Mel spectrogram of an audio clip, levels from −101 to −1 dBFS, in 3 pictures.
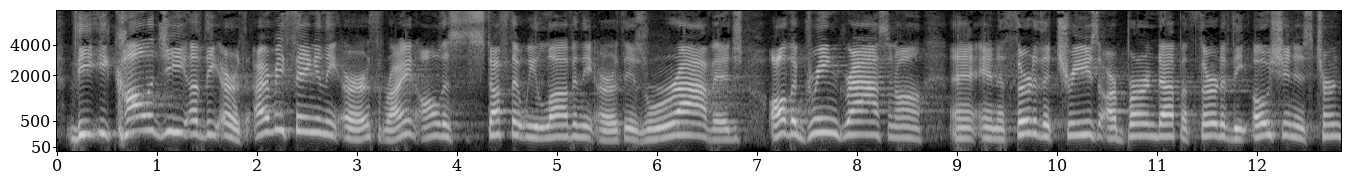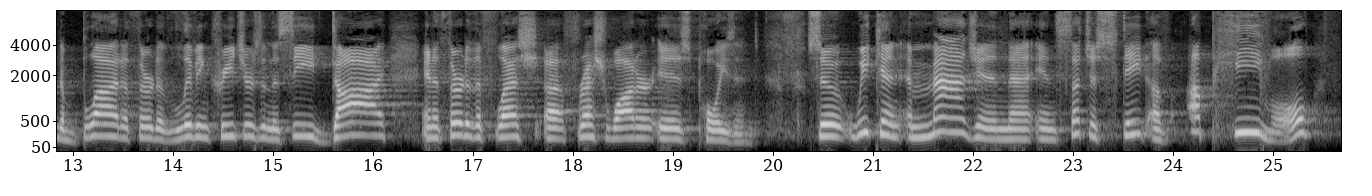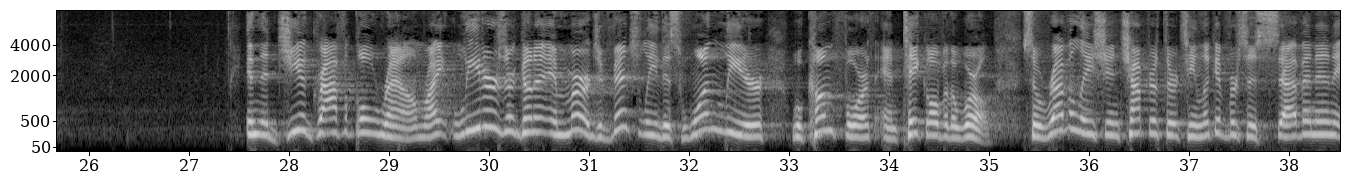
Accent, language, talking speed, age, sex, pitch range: American, English, 165 wpm, 40-59, male, 185-245 Hz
